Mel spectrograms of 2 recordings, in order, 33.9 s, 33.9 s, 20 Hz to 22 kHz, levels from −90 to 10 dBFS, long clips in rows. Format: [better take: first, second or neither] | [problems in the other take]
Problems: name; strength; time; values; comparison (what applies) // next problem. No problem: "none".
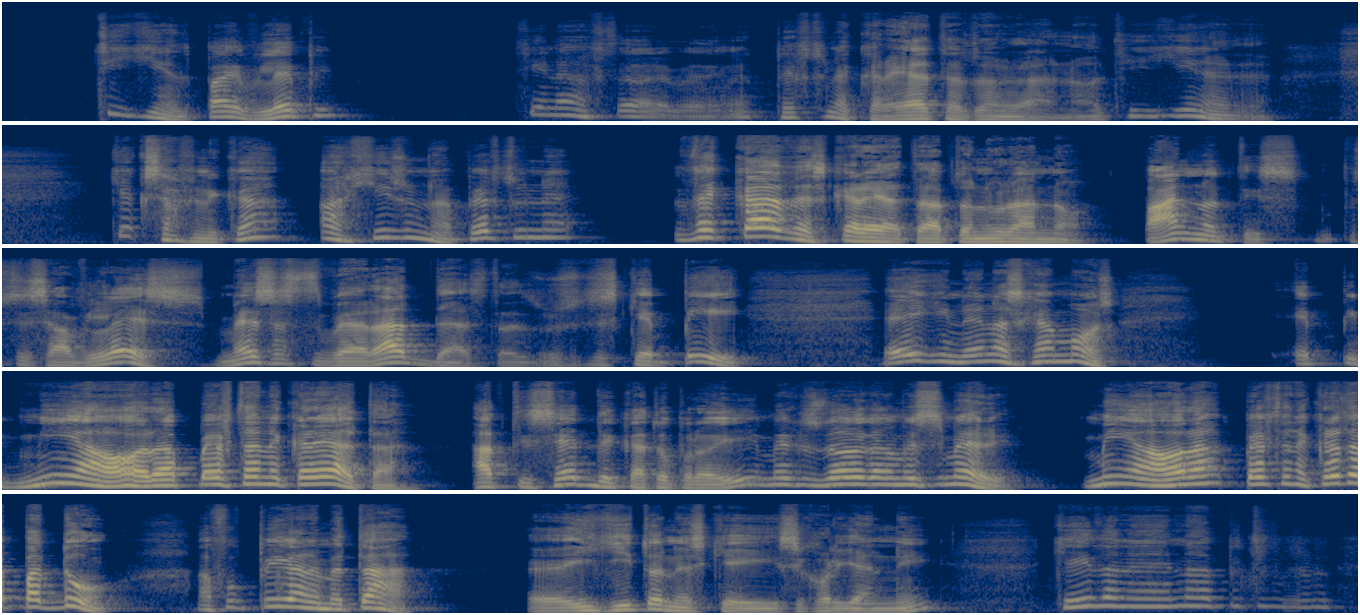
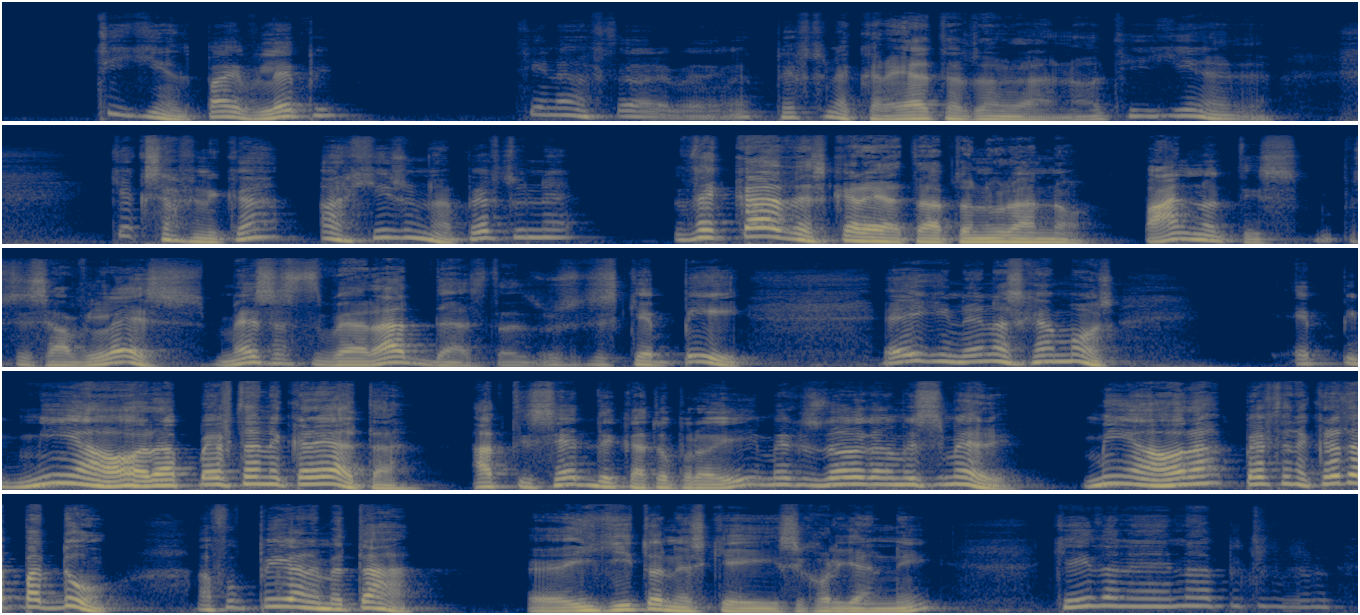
second | thin; somewhat; fading below 500 Hz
